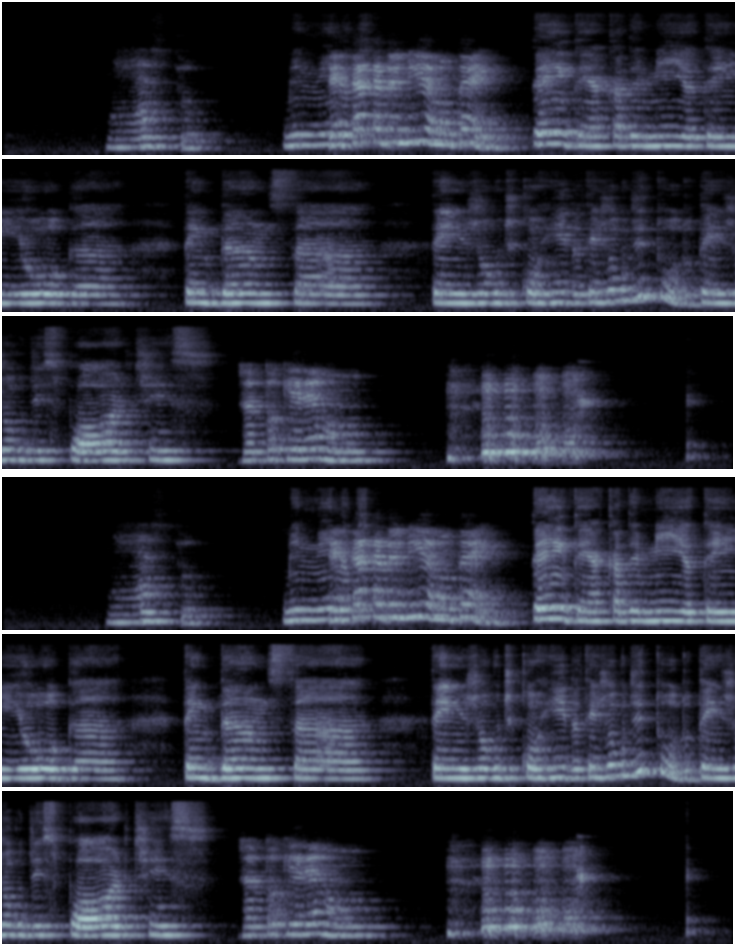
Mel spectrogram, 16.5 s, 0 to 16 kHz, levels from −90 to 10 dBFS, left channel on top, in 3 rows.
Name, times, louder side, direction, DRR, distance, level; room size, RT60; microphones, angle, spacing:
voice 1, 0.8-1.5 2.4-3.8 12.8-13.8 14.3-15.4, left 2 dB, 15° left, -3 dB, 0.4 m, -30 dB
voice 2, 2.1-2.6 4.0-6.4 6.9-8.3 8.7-12.5, right 3 dB, 80° right, 5 dB, 0.4 m, -26 dB
2.8 x 2.1 x 2.4 m, 0.65 s
head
